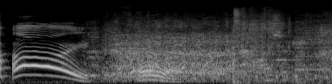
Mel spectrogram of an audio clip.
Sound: laughs

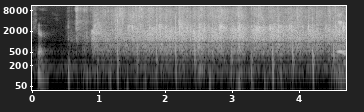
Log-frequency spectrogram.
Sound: audience applauding

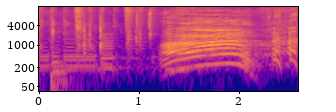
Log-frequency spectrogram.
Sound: exclaiming

